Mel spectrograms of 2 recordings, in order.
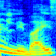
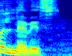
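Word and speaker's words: Levi's: जी हाँ, जैसे कि अधिकतर लोग नाइकी को नाइक कहते हैं और लिवाइस को लेविस।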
